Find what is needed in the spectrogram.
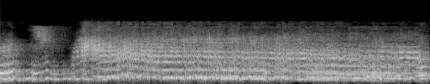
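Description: A voice holding a long, wavering, cat-like wail.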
